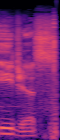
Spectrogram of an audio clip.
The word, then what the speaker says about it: Aegis: that's really important center the pronunciation of ages it's actually aegis right right like literally a definition you can look it up but icefrog messaged somebody at bts and said i don't want it pronounced that way so if that's i'm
